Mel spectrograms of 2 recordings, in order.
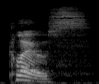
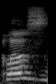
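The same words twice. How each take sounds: First: The word ends with a hissing s sound. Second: The word ends with a buzzing z sound. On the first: It means near. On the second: It means to shut.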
